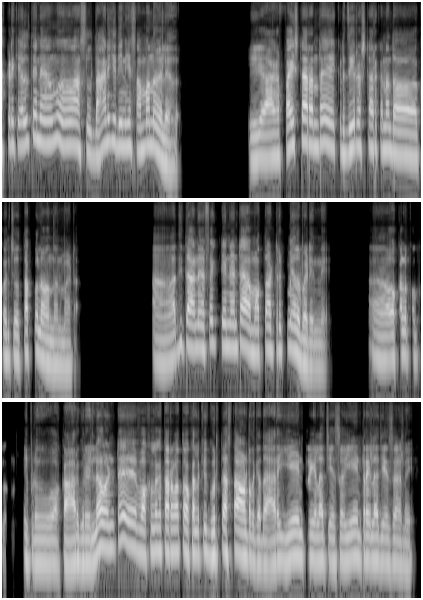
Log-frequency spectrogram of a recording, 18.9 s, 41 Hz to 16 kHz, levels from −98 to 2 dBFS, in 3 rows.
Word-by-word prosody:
అక్కడికె‌ళ్తేనేమో, 220 +3 -1 0.3
అసలు 175 -3 -6
దానికి 230 +6 0
దీనికి 205 -1 -1
సంబంధమే 190 -4 +1
లేదు. 110 -2 -6 1.1
ఈ - - -2 0.2
ఆగర్ 150 +1 0
ఫైవ్ 195 +4 +5
స్టారంటే, 220 -2 +4
ఇక్కడ 175 -4 -7
జీరో 200 +2 +1
స్టార్ 195 -2 -3
కన్నా 185 0 -2
దా 160 - +3 0.4
కొంచెం 145 0 -4
తక్కువలో 160 -3 -1
ఉందన‌మాట. 115 -2 -7 1.2
ఆ! - - -5 0.3
అది 185 +8 -4
దాని 195 -1 +4
ఎఫెక్ట్ 220 +3 -8
ఏంటంటే 195 +1 -1 0.2
మొత్తం 160 +4 -2
ఆ - - -6
ట్రిప్ 180 +2 -9
మీద 170 -3 +2
పడింది. 110 -3 -4 0.7
ఆహ్, 135 -2 -4
ఒకళ్ళకి 155 +2 -4
ఒక 140 - -19 0.4
ఇప్పుడు 125 0 -5 0.3
ఒక 115 - -12
ఆరుగురు 125 +1 0
వెళ్ళామంటే, 195 - +3 0.3
ఒకళ్ళకి 175 +2 -2
తరువాత 170 +1 +3
ఒకళ్ళకి 160 +2 0
గుర్తొస్తా 165 +2 +2
ఉంటది 140 -3 -1
కదా! 120 -1 0
"అరె! 135 - 0 0.2
ఏంట్రా 145 -1 -1
ఇలా 135 0 +1
చేశావ్? 130 +1 -4
ఏంట్రా 140 -1 +1
ఇలా 135 - +2
చేశావు" 125 -1 -3
అని. 110 -1 -8
165 Hz, 155 wpm, -21 LUFS, 135-200 Hz, 1.2 s, ఫైవ్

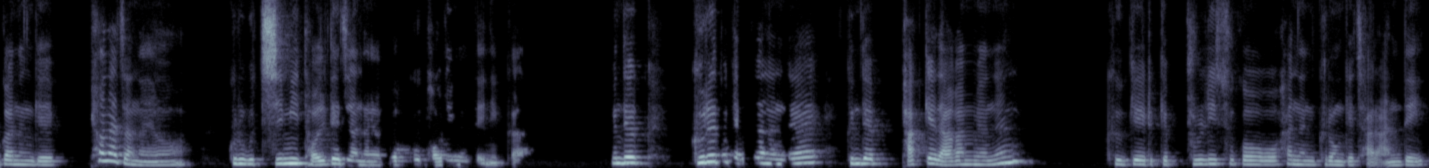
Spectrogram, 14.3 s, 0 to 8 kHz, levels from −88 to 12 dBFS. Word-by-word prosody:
가는 195 -3 -2
게 175 -1 -2 0.3
편하잖아요. 180 - -2 0.4
그리고 220 -3 +2
짐이 230 +3 +7
덜 185 -4 +2
되잖아요. 185 -8 +1
먹고 180 +3 -5
버리면 175 +3 -5
되니까. 260 +3 -8 0.9
근데 260 +1 +7 0.4
그래도 295 +4 +6
괜찮은데 240 +2 -2 0.2
근데 230 -1 +1
밖에 185 +6 0
나가면은 195 - 0 0.8
그게 200 0 -1
이렇게 190 -1 -7
분리수거하는 195 -3 -3
그런 175 -1 -4
게 170 0 -6
잘 170 - -9
안 160 +2 -6
돼 175 +1 -5
200 Hz, 250 characters per minute, -23 LUFS, 180-235 Hz, 0.9 s, 짐이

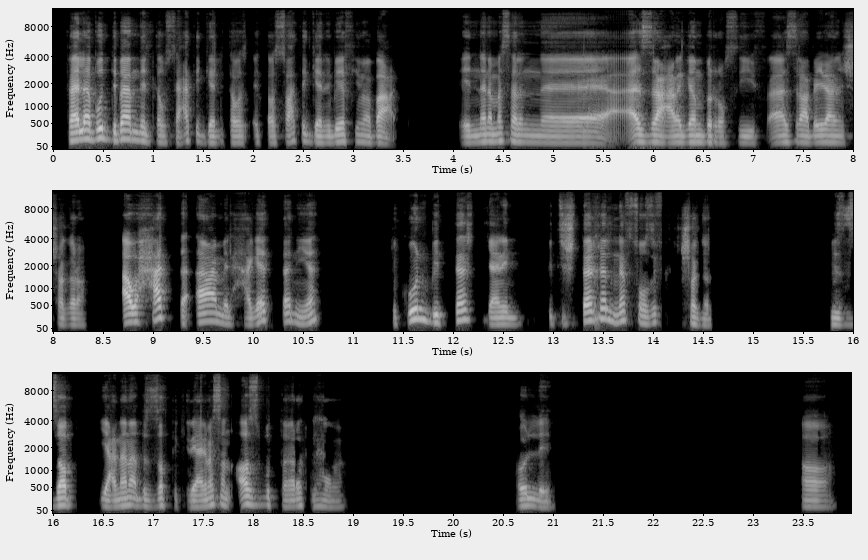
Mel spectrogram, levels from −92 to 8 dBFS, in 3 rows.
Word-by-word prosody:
فلا 150 +4 +10
بُد 170 -2 +3
بقى 170 +2 +7
من 150 -2 -3
التوسعات 120 +2 -4
الج 115 -4 -11
التو 110 0 -4
التوسعات 110 +2 -6
الجانبية 120 -1 -1
فيما 125 -2 -7
بعد. - - +2 0.7
إن 110 +2 -3
أنا 130 +1 +2
مثلًا 125 -4 -3 0.9
أزرع 120 0 +4
على 110 0 +3
جنب 120 0 -1
الرصيف، 110 0 -9
أزرع 115 0 0
بعيد 115 +2 -1
عن 115 -1 +1
الشجرة، 110 -1 -6 0.4
أو - - +10
حتى - - +3
أعمل 155 -6 +3
حاجات 140 +12 -2
تانية 155 +1 -2 0.7
تكون 200 -1 +1
بتش 155 +7 0 0.2
يعني 115 0 0 0.3
بتشتغل 180 +1 +2
نفس 175 0 -3
وظيفة 140 +3 -5 0.2
الشجرة. 105 -5 -3 1.2
بالضبط، 125 +5 +1 0.2
يعني 120 0 +1
أنا 135 +1 +2
بالضبط 120 +2 -6
كده 110 - -6
يعني 110 +1 +2
مثلًا 140 0 -3
أضبط 135 -2 -1
تيارات 110 +2 -6
الهوا. 105 -3 -13 1.7
قُل 120 +2 -2
لي. 100 -1 -7 2.5
آه. 110 -1 -5
120 Hz, 120 wpm, -25 LUFS, 110-140 Hz, 2.5 s, فلا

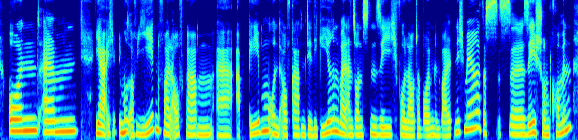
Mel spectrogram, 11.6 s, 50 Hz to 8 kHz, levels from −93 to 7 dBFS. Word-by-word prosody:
Und, 250 +1 +6
ähm, 235 +2 +2 0.3
ja, 195 -3 +4
ich 190 +4 -6
ich 205 - 0
muss 225 +3 +4
auf 165 -4 -4
jeden 205 +11 0
Fall 200 -8 -2
Aufgaben, 165 0 -4
äh, 155 0 -4
abgeben 215 +8 0
und 190 -8 -3
Aufgaben 160 +1 -5
delegieren, 175 +10 -1
weil 190 -4 +1
ansonsten 165 +2 -2
sehe 165 0 -2
ich 165 - -10
vor 165 -2 -3
lauter 150 +1 -3
Bäumen 150 +1 -4
den 150 -1 -8
Wald 145 +3 -5
nicht 225 +4 -4
mehr. 295 +4 +2
Das 210 -4 +2
ist, 175 +1 -1
äh 175 -1 -1
sehe 190 +5 +4
ich 215 - +1
schon 165 -3 -2
kommen. 225 - 0
180 Hz, 170 wpm, -24 LUFS, 165-230 Hz, 0.3 s, Und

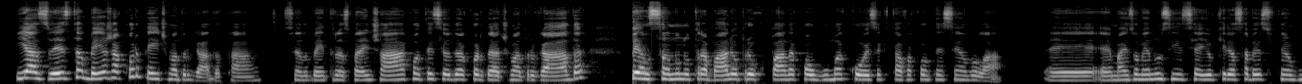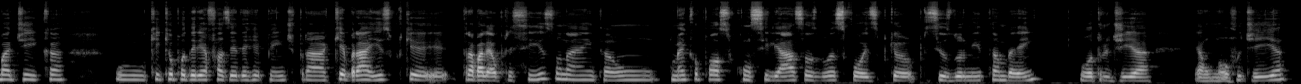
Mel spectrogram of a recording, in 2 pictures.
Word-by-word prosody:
E 280 +3 +4
às 280 -2 +7
vezes 260 +1 +8
também 270 -5 +3
eu 290 - +2
já 300 0 +1
acordei 295 -4 -1
de 250 - -9
madrugada, 220 -7 -5
tá? 180 0 -10 0.3
Sendo 200 -2 -7
bem 200 -1 -4
transparente. 210 +1 -3
Já, 215 +1 +2
aconteceu 245 0 +1
de 230 - 0
eu - - +2
acordar 220 -2 0
de 205 - -12
madrugada 205 +6 0 0.4
pensando 250 -3 +9
no 235 -1 0
trabalho 230 -2 +2
ou - - +2
preocupada 235 -2 +1
com 235 - -4
alguma 220 +2 -1
coisa 230 -2 +2
que - - -15
estava 220 -1 -4
acontecendo 215 -1 -2
lá, 170 -2 -7 0.4
eh, 190 0 -2
é - - -5
mais 210 +2 -3
ou 235 - 0
menos 245 +2 +2
isso. 240 0 0
E - - -1
aí 220 - 0
eu 225 - 0
queria 230 -1 -1
saber 230 -1 0
se 230 - +2
tu - - -30
tem 230 -2 -4
alguma 220 +1 -2
dica, 220 0 -6 0.5
o 215 -2 -7
que 235 - -7
que 240 - -11
eu - - 0
poderia 215 -2 0
fazer, 210 -1 -1
de 205 - -4
repente, 205 -1 -9
para 200 -3 -3
quebrar 210 0 +1
isso, 220 +1 -3
porque 415 -1 -3
trabalhar 200 -4 +3
eu 180 - -1
preciso, 230 +7 -4
né, 215 -3 -4
então 205 +1 -7
como 210 -1 -4
é 215 - -3
que 220 - -10
eu 240 - -5
posso 220 -2 +1
conciliar 195 -2 +3
essas 195 -1 +1
duas 195 +2 +5
coisas? 175 -2 -1
Porque - - -6
eu 175 -1 -3
preciso 195 -3 0
dormir 185 +1 -3
também. 195 +3 -3 0.4
O 190 - -7
outro 180 0 -3
dia 170 0 -2 0.4
é 165 - -4
um 155 +1 -7
novo 165 +4 -5
dia 190 +6 -3
215 Hz, 200 wpm, -24 LUFS, 200-235 Hz, 0.5 s, pensando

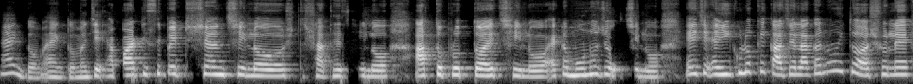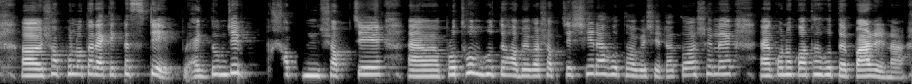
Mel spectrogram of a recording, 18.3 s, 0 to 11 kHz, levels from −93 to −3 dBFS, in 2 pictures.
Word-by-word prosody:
একদম, 185 - -6 0.2
একদম। 180 0 -7
এইযে 220 +4 +1
আ - - -4
পার্টিসিপেশন 275 +2 +2 0.2
ছিল, 255 -4 0 0.6
সাথে 215 0 0 0.2
ছিল, 225 -3 -5 0.5
আত্মপ্রত্যয় 250 0 +4
ছিল, 220 -3 -1 0.3
একটা 265 +5 -1
মনোযোগ 270 - +2 0.2
ছিল। 215 -3 -4 0.5
এইযে 290 +1 0
এইগুলোকে 325 +7 +1
কাজে 260 0 +5
লাগানোই 320 +10 0
তো - - +1
আসলে 260 +2 -1 0.4
আ - - +6 0.2
সফলতার 280 -1 -3
এক 255 - -10
একটা 275 +2 -5
স্টেপ। 265 - 0 0.3
একদম 265 +7 -4
যে 325 - +5 0.5
সব 265 0 -6 0.4
সবচেয়ে 235 +4 0 0.4
আ - - +4 0.3
১ম 270 +5 +1
হতে 270 -1 -3
হবে, 225 -1 -1
বা 220 - +1
সবচেয়ে 235 +2 -6
সেরা 290 0 -1
হতে 260 -1 -5
হবে। 215 -1 -2
সেটা 205 -1 -6
তো - - -7
আসলে 275 +1 -6 0.4
আ - - +4
কোনো 265 0 0
কথা 250 +2 -1
হতে 255 -3 0
পারে 215 -1 +6
না। - - -3
260 Hz, 150 wpm, -23 LUFS, 230-275 Hz, 0.6 s, আ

